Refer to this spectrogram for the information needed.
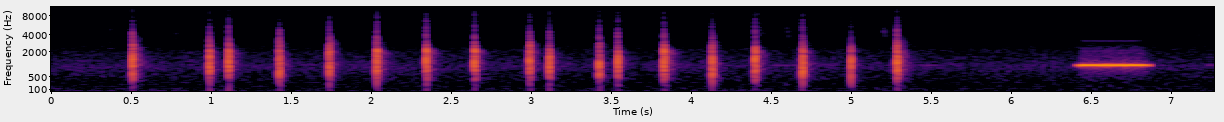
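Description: Fijian rhythmic hand clapping (the sao sound), made by striking flat palms together with fingers held together, clapped in 1-4 timing: about eighteen sharp, crisp claps in a steady pattern with a few quick doubled beats, no voices, followed by a short steady beep tone.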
